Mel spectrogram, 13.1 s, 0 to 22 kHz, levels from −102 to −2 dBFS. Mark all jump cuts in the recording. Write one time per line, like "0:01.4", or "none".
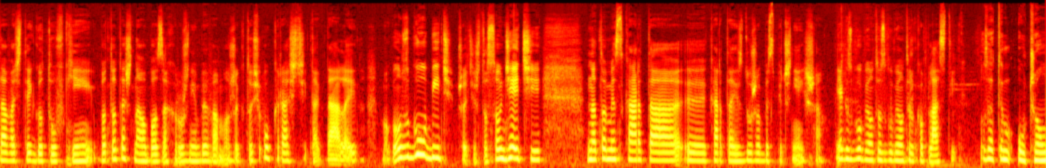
none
